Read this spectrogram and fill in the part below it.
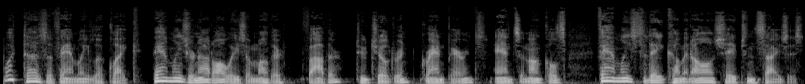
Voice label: informative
